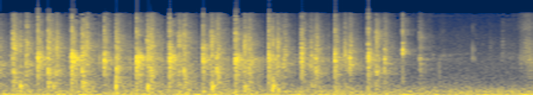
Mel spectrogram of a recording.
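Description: A few people clapping, a brisk patter of separate hand claps that thins out over the last second or so.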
